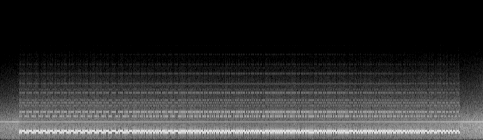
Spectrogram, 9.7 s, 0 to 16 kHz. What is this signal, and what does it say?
NAVTEX (SITOR-B), 100 baud, 170 Hz shift, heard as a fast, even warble, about 1000 Hz centre, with radio static and a steady whistle near 2120 Hz. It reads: DISSABTE NA FIONA I EN ROC IRAN A GOLMES.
